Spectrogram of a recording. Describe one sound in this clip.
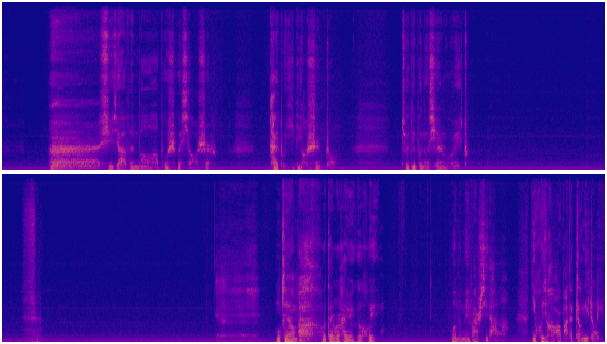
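A middle-aged man speaks calmly and seriously, close by.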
